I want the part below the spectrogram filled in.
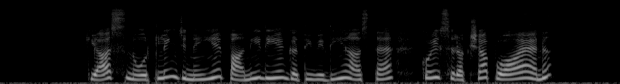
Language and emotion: Dogri, fearful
